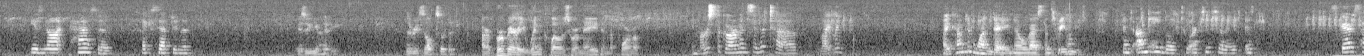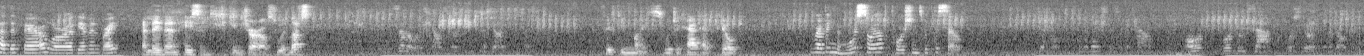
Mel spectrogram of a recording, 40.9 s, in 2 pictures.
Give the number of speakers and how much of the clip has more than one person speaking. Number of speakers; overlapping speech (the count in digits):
9, no overlap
